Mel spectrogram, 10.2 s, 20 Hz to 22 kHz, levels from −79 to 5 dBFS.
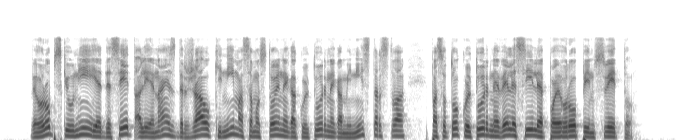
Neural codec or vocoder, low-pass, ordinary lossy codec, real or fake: vocoder, 24 kHz, 100 mel bands, Vocos; 7.2 kHz; none; fake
